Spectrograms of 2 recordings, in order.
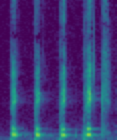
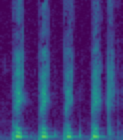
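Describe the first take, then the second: First: Very high chirpy pick sounds; bird pecking. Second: High, hushed little pick sounds; tiny quiet pecks; soft bird pecking. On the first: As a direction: peck it out like a little bird. (hohes Picken wie ein Vöglein) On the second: (leises, hohes Picken) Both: Acted. Täubchen picken die Linsen.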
